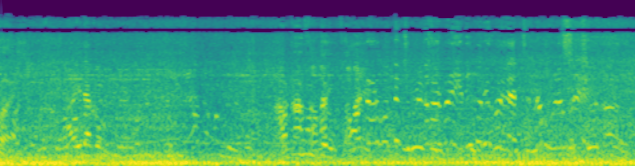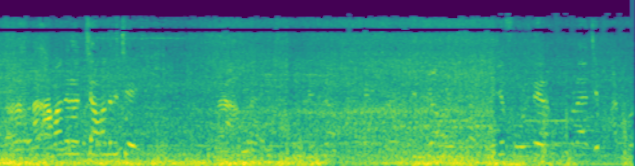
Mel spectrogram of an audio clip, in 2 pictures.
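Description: Steady low vehicle rumble under people talking.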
